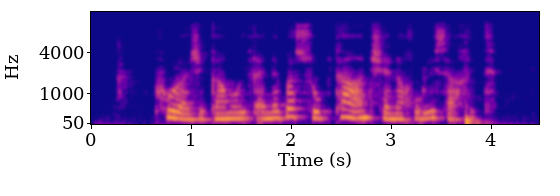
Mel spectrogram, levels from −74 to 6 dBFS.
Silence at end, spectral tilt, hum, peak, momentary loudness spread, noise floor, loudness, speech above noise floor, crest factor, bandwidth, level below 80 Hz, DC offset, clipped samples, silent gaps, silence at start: 0.45 s; -6.5 dB/octave; none; 0 dBFS; 6 LU; -49 dBFS; -19 LUFS; 31 dB; 18 dB; 11 kHz; -38 dBFS; under 0.1%; under 0.1%; none; 0.25 s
